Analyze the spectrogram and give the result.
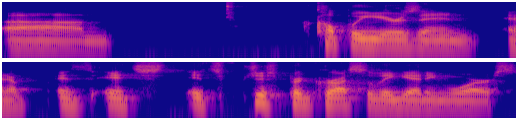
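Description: In a dry, close sound with no echo against a quiet background, a man has a plain, everyday voice at medium pitch, speaking at a moderate pace with fairly even intonation. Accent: American. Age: 30s. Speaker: professional boxer and nutritionist. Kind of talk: podcast interview. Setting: video call.

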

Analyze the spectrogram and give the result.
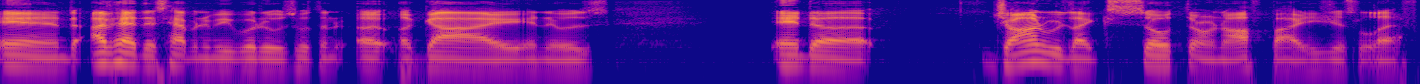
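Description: Using a normal speaking voice, a man speaks fairly quickly at a fairly low pitch with ordinary pitch variation. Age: 30s. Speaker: podcast host. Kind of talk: casual chat.

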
